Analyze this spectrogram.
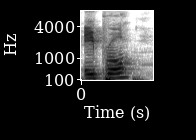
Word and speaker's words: April: However, technically speaking, it is mostly pronounced April, which is not quite So, you kind of like are not quite saying the i sound, it's more of like a an a sound, April.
